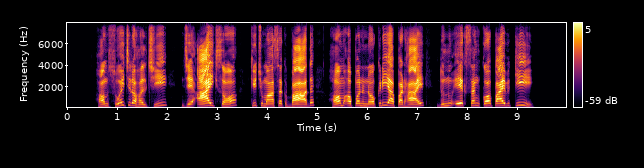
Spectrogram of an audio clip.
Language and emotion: Maithili, fearful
